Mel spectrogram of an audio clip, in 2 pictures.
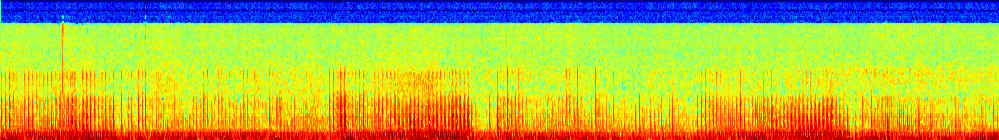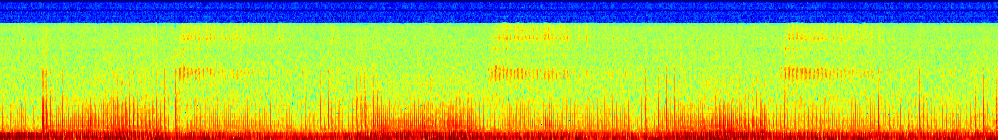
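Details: Relaxed domestic cat purring, from cats and kittens resting: an unbroken deep throbbing drone, gently swelling on each breath, recorded very close.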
